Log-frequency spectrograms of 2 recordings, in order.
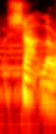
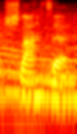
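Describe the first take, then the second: First: No L sound follows the opening sh. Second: An extra L sound follows the opening sh. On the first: The speaker calls it right. "or Shatler, I should say" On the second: The speaker calls it wrong. "There's no a second L"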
